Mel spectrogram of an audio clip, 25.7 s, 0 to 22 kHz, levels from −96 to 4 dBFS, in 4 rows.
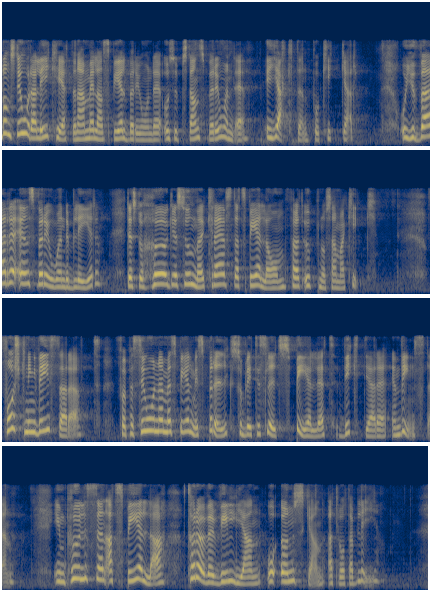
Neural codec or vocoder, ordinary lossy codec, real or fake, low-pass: codec, 24 kHz, 3.1 kbps, DualCodec; none; fake; 7.2 kHz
